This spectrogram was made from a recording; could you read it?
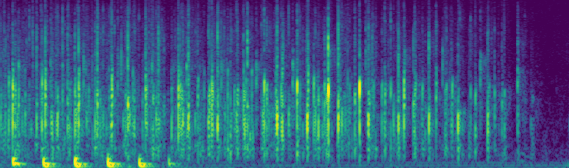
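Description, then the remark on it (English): An audience breaks into sustained applause for the governor and lieutenant governor of Iowa, many hands clapping densely and steadily for about five seconds before it quickly dies away. Some low thumping sounds underneath at the start. “Please join me in a round of applause for Governor Branstad and Lieutenant Governor Reynolds”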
